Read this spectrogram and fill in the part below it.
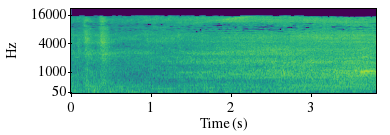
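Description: A pickup truck engine rumbles as the truck passes close by.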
